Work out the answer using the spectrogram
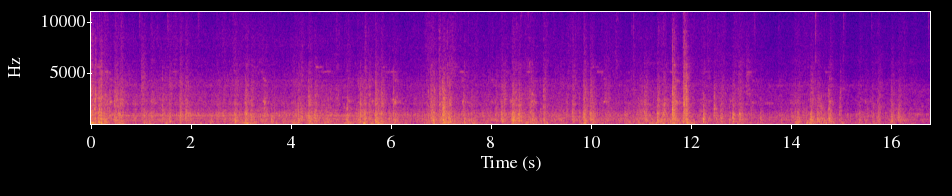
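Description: A JR 211 series electric train running, heard inside its motor car: a steady rumble of the running gear and DC traction motors, with the wheels clicking irregularly over rail joints.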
